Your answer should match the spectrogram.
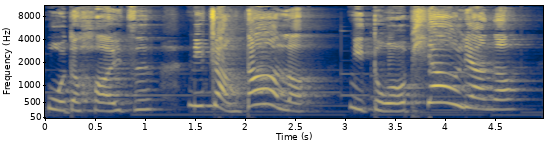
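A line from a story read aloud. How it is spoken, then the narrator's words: Admiring motherly exclamation. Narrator (Chinese): 鳄鱼妈妈都会感叹地说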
